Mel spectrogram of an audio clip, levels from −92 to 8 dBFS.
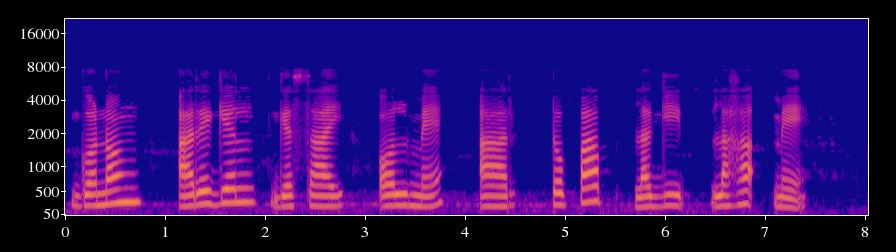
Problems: none marked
